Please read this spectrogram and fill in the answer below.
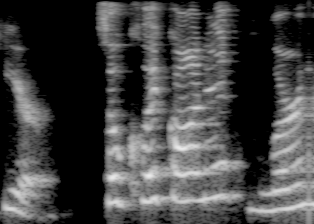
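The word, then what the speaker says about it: LIRN: And then last but not least, the LEARN, okay? It's spelled not L-E-A-R-N, but it's spelled L-I-R-N.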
